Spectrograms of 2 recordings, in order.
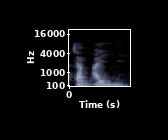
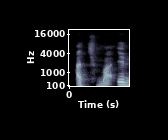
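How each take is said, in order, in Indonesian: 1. Kata ini diucapkan jam'aini, berakhir dengan 'aini'. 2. Kata ini diucapkan ajma'in, berakhir dengan 'in'. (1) "kalau baca bajuri itu illa jam'aini" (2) "Jangan dibaca ajmain ya"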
